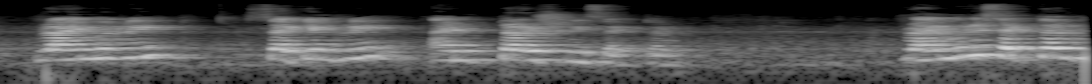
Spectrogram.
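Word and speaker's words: tertiary: बहुत से लोग इसको प्रोनाउंस करते हैं टेरिटरी, जो कि बिल्कुल गलत है। टेरिटरी इज the wrong pronunciation. मेरे कई स्टूडेंट्स के मुंह से मैंने सुना था और दे सेड कि उन्हें उनके किसी टीचर्स ने बताया था। अगर आप में से भी कोई इसको टेरिटरी प्रोनाउंस करता है, सो लेट me correct you, इट इज टर्शरी।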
